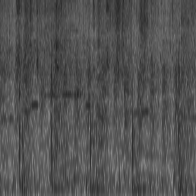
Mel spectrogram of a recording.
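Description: Drum beating steadily about twice a second, with faint thin piping tones over it: festival band music played for a traditional Moxeño dance.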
